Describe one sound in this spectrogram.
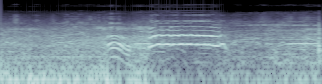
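Fireworks whistle shrilly.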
